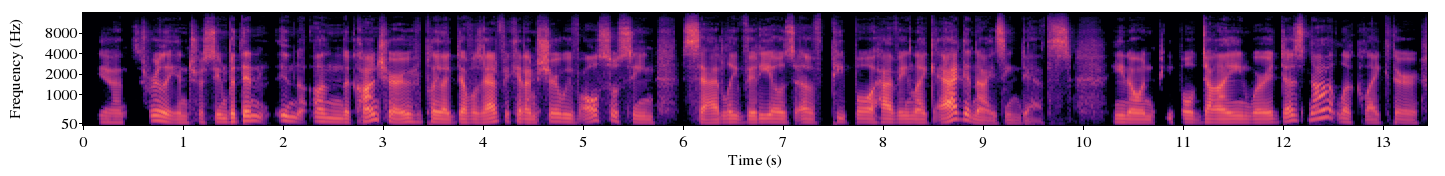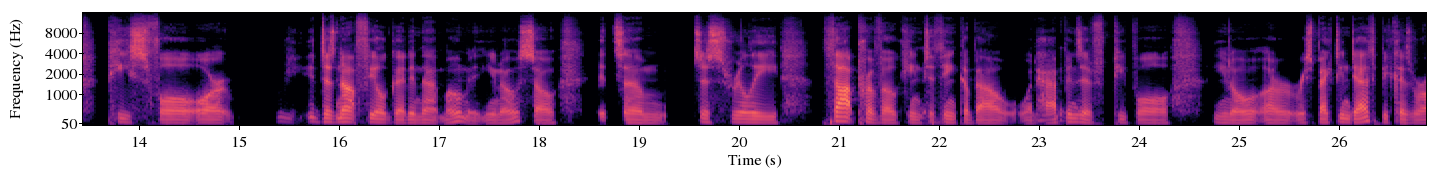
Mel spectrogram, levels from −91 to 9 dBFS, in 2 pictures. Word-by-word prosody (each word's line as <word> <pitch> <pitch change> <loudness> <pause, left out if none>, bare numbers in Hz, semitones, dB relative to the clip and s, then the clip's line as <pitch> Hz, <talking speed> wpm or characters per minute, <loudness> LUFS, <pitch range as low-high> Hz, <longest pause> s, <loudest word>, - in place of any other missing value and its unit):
Yeah. 100 -2 -5
It's 100 - -12
really 155 -11 +2
interesting, 110 +4 0
but 130 - +2
then 155 0 +4
in 155 -5 -1
on 125 -4 -1
the 115 - -1
contrary, 180 - +4
if 120 - -6
we 115 - -13
play, 115 0 0
like, 100 -2 +1
devil's 105 0 0
advocate, 120 0 +2
I'm 105 -1 +3
sure 130 +4 +4
we've 120 -4 -4
also - - +1
seen, 105 -2 +1 0.3
sadly, 105 +3 +5
videos 110 +1 +1
of 110 -2 -3
people 115 -1 -2
having, 110 -1 +1
like, 105 -2 -1
agonizing 85 +2 +4
deaths, - - 0 0.4
you 110 0 -2
know, 105 -1 +2
and 100 -2 -5
people 110 -1 -4
dying 105 +1 +2
where 105 0 0
it 105 0 -2
does 170 - +2
not 245 +5 +1
look 110 - -6
like 95 -1 -6
they're 95 -3 -4 0.3
peaceful 105 -3 +3
or 95 0 -3 0.5
re 120 -7 -23
it 135 -2 -13
does 120 -2 +3
not 120 +1 +3
feel 110 -4 -2
good 95 0 -4
in 95 -1 -4
that 90 -2 -5
moment, 135 -13 -8
you 90 +1 -10
know, 90 +10 -6
so, 90 -10 +2 0.4
it's, - - 0
um, 90 -3 -5 0.3
just - - +3
really 105 -3 -4 0.4
thought-provoking 95 0 +2
to 95 - -4
think 100 0 -6
about 90 -1 -5
what - - -13
happens, 120 -2 -4
if - - -6
people, 90 -3 -8 0.4
you 100 -2 -12
know, 95 +1 -5
are 90 -1 -5
respecting 105 +3 -3
death - - 0
because 95 - -6
we're 95 0 -5
105 Hz, 165 wpm, -25 LUFS, 95-115 Hz, 0.5 s, sadly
